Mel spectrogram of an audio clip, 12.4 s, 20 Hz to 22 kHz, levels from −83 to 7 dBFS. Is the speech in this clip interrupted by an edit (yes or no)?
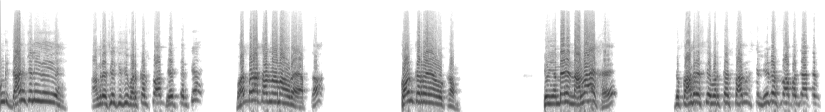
yes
